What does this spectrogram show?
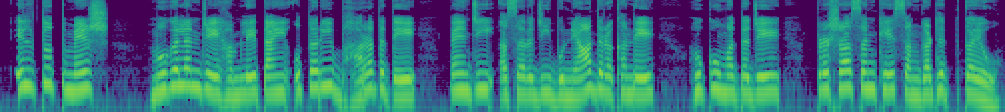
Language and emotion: Sindhi, neutral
